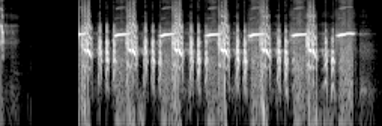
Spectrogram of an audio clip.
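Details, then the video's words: After a second of quiet, a dakhni teetar partridge bursts into a loud, rhythmic call of scratchy squawking notes, each group capped by a sharp high whistle, repeating about every half second. "Teetar colling | dakhni teetar Awaz | Teetar partridge sound"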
